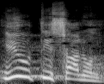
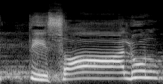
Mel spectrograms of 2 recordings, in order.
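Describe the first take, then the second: First: A w sound comes before the t. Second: The w becomes t, giving a doubled t. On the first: This form is harder to pronounce. The speaker calls it wrong. "এখানে যদি ওয়াও দিয়া পড়েন একটু হলেও কঠিন হবে" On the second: This form is easier to pronounce. The speaker calls it right. "যদি ওই ওয়াওটাকে তা করে দেই তাহলে হলো ইত্তি সালুন, সহজ হলো না?"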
